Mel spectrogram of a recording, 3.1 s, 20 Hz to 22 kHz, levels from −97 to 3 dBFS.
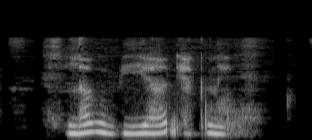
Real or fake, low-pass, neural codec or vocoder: real; 7.2 kHz; none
